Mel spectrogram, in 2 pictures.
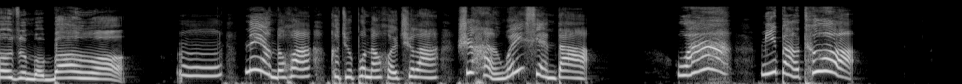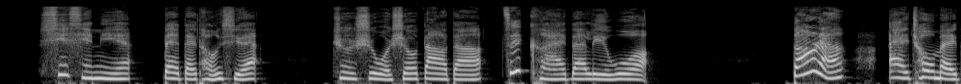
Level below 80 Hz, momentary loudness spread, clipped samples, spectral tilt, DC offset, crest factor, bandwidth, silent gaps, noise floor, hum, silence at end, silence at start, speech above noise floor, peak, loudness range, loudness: -40 dBFS; 10 LU; under 0.1%; -3.5 dB/octave; under 0.1%; 14 dB; 16 kHz; none; -79 dBFS; none; 0 s; 0 s; 64 dB; -2 dBFS; 5 LU; -15 LUFS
